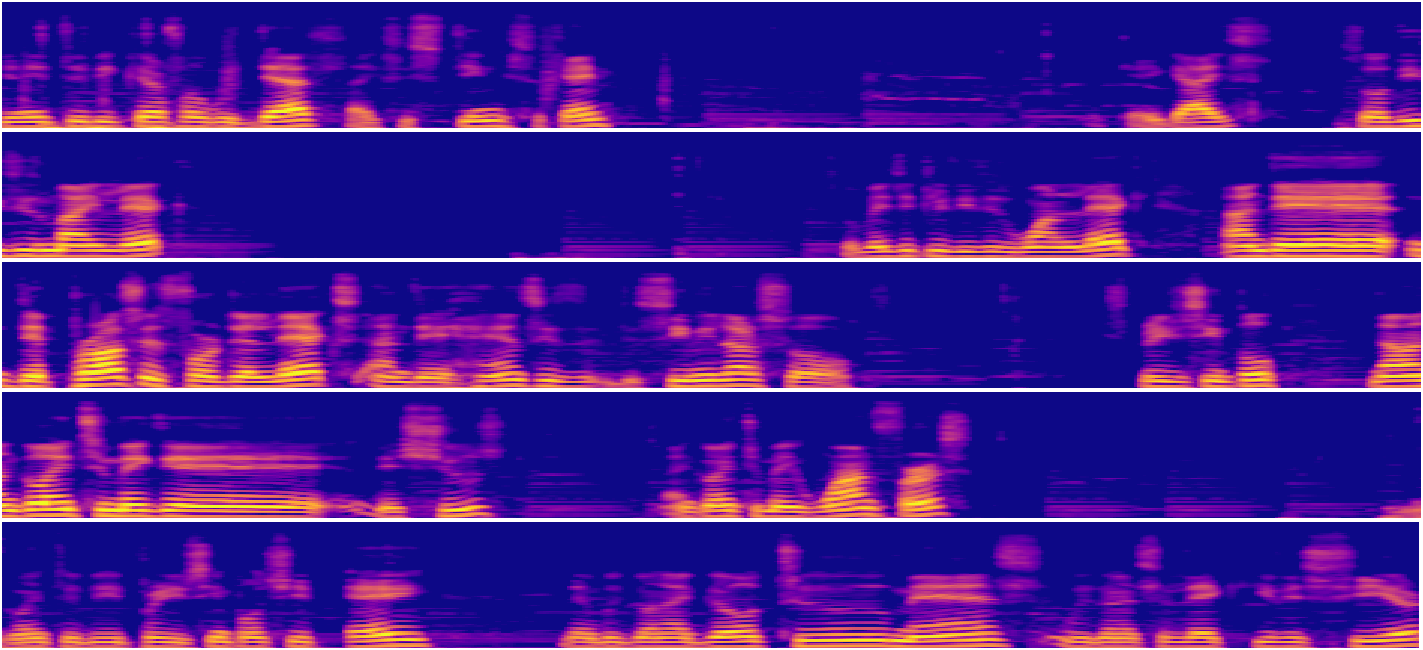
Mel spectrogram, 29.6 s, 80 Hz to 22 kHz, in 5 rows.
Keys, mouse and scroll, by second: 3.1 Tab, 5.5-8.4 drag, 8.9-11.4 middle drag, 12.4 KP_7, 17.2 middle click, 19.0 middle click, 19.9 shift+middle click, 21.2 KP_1, 23.2 shift+middle click, 24.9 shift+a.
